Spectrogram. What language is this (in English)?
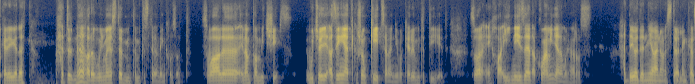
Hungarian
